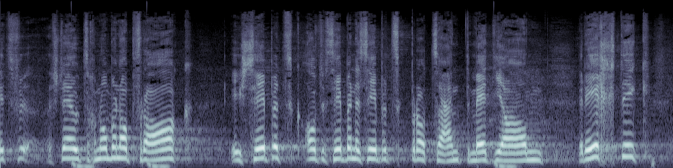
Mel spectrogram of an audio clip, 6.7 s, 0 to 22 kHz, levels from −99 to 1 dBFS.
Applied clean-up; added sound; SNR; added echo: none; Bass drum; 18 dB; none.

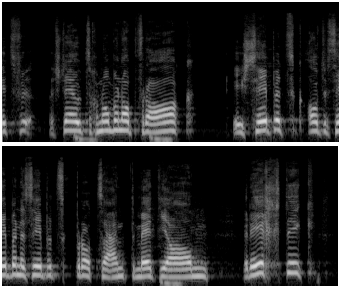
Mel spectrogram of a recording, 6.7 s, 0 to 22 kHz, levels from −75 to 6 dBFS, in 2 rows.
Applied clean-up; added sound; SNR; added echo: neural mask model RNNoise.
